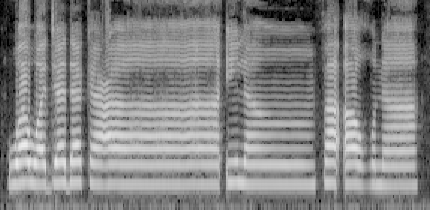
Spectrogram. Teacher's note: حرف الغین کی بھی ادائیگی حلق کے اوپر والے حصے سے لہذا اس کا دھیان رہے اور وہ حروف التفخیم میں سے بھی ہے تو ہم اسے بھاری آواز میں پڑھیں گے.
